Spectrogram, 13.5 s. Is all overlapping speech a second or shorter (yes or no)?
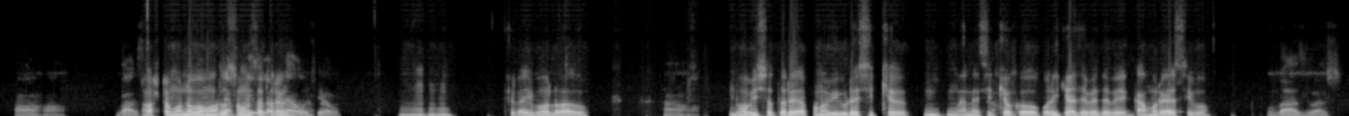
no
